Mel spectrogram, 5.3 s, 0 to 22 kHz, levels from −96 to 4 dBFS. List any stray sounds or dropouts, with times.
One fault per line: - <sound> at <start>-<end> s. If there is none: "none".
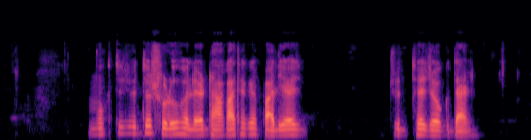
none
